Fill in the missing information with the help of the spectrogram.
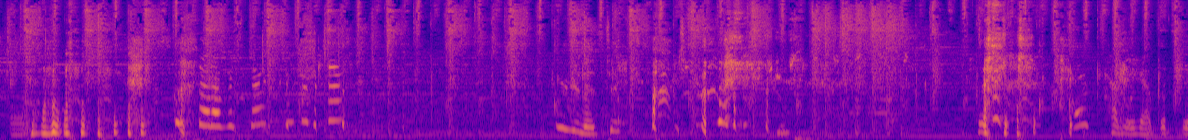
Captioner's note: laughter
